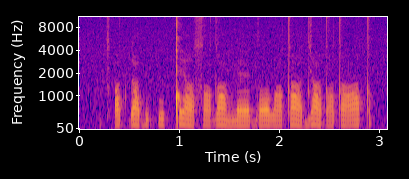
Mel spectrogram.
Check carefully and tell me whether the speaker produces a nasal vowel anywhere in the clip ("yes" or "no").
no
